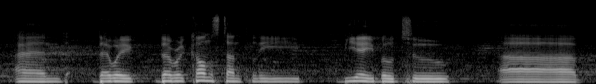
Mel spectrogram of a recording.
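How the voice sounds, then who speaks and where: The speaker has a non-native accent and a flat, monotone intonation at very even loudness. The pace is very slow, with long, frequent pauses. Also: man, medium pitch for a man. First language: Polish. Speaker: audience member. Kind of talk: audience question.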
